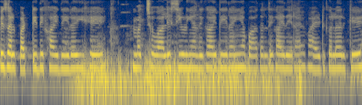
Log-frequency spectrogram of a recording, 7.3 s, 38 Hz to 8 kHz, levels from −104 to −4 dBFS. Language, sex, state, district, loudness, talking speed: Hindi, female, Bihar, Purnia, -17 LUFS, 175 wpm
